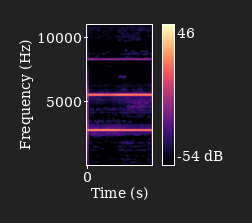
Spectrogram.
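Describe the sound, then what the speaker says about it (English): Emergency buzzer of a LoRa health monitoring system, a single steady shrill electronic tone held for about a second, close and alone. "Whenever a patient clicks the emergency button, here buzzer will be"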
